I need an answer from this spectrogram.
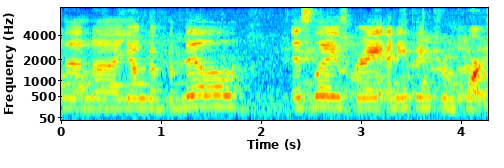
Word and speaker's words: Islay: Islay is great. Anything from Port Charlotte. It's not Islay, it's Isla. It's pronounced Isla. Isla.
